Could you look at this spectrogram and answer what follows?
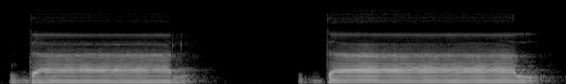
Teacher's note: দাল উচ্চারিত হয় জিহ্বার আগা সামনের উপরের দুই দাঁতের গোড়ার সঙ্গে লাগিয়ে উচ্চারিত হয়। দাল। আবার বলি, জিহ্বার আগা সামনের উপরের দুই দাঁতের গোড়ার সঙ্গে লাগিয়ে উচ্চারিত হয়।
